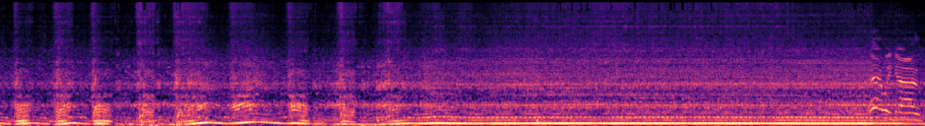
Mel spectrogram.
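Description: A Ford Capri engine found sitting in a garden cranks in rhythmic pulses for several seconds, then catches and settles into a steady loud idle, with voices heard over it.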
